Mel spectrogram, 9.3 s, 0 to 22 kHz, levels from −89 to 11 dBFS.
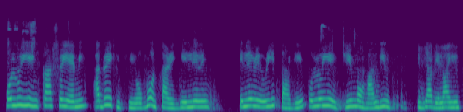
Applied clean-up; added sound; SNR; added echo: neural mask model DeepFilterNet 3.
